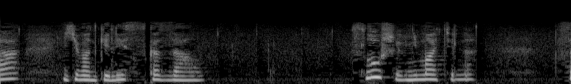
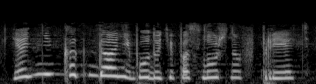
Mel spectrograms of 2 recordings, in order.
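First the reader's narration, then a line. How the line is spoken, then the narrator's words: Child sobbing. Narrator (Russian): прорыдал маленький христианин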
